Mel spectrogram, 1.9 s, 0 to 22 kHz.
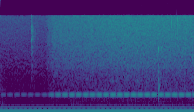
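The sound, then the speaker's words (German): A steady, pure electronic tone hums continuously, a low drone layered with a higher sine note over a faint wash of hiss. Quiet and unchanging, with no voices. “Das heißt, wird dann leiser, blendet sich aus, aber wird höher von dem Ton her und adressiert also dann sozusagen den äh, ja, Beta-Bereich, das heißt so zwischen 14 und 40 Hertz.”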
